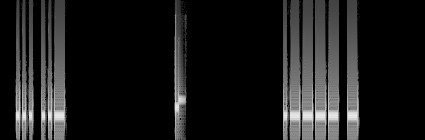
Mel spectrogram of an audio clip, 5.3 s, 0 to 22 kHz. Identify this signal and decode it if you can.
Morse code, heard as a keyed tone, about 30 wpm, 700 Hz. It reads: S U 1 T
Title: Two Challenging Letter-Number Combinations 30wpm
